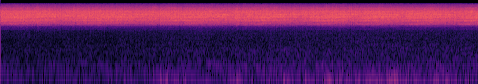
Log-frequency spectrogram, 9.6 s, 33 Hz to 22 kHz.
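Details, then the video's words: Cicada of the genus Cryptotympana (Crytotympana pustulata / Cryptotympana atrata), Sony PJ820 camera with ECM-XYST1M mic; an unbroken, intense shrill drone, even in loudness from start to finish, nothing else clearly heard. "Sound of Crytotympana pustulata / Cryptotympana atrata (紅脈熊蟬的叫聲)"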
